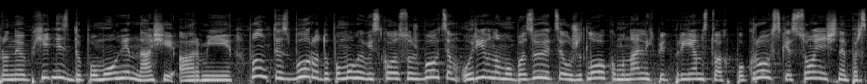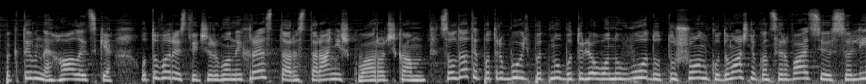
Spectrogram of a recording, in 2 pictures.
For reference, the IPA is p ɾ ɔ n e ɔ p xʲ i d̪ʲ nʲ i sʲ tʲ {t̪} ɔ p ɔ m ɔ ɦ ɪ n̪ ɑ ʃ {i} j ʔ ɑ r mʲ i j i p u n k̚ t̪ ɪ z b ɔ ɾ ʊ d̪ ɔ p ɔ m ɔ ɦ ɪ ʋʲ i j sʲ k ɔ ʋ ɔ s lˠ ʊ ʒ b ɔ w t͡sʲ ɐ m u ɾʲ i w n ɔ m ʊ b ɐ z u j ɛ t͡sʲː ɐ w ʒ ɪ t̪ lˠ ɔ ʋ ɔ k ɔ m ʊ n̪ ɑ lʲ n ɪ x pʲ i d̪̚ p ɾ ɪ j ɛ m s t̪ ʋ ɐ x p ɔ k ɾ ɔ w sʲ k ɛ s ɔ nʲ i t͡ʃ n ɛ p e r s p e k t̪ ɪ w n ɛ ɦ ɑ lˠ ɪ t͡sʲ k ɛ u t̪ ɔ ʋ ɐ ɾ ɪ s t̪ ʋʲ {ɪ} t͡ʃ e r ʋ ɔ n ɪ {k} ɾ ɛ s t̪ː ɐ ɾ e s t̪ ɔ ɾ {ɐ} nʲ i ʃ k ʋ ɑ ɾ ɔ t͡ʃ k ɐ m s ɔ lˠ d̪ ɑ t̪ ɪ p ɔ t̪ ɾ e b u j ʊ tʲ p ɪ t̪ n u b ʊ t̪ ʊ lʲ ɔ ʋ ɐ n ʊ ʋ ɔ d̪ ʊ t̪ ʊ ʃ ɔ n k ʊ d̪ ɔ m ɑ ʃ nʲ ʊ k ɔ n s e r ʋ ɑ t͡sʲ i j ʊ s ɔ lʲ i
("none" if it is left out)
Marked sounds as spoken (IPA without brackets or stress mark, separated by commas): d̪, i, i, x, ɑ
